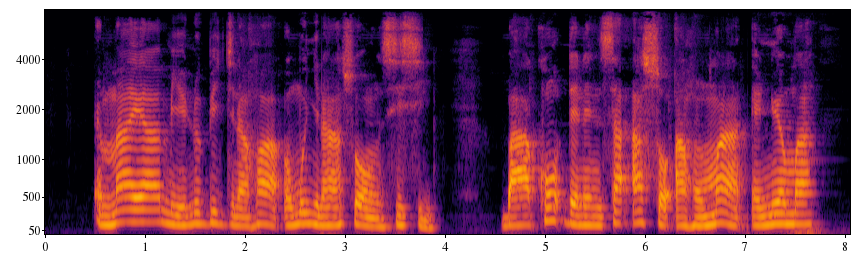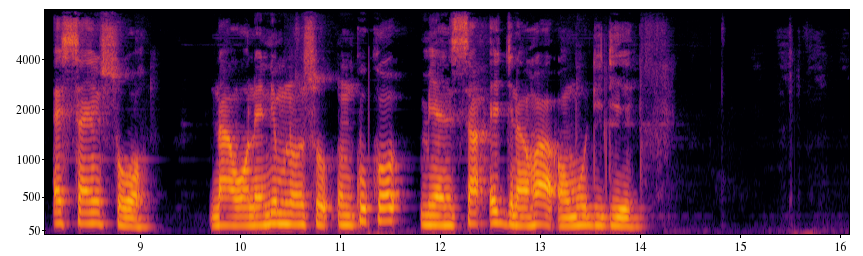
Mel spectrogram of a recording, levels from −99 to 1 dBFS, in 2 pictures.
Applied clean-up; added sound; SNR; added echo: neural mask model DeepFilterNet 3.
